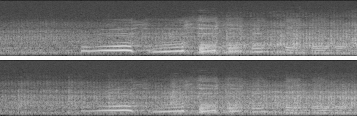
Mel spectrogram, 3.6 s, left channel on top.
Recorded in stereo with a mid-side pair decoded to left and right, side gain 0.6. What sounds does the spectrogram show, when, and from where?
0.8 s laughter: 45° left, 1.2 m; by 3.5 s 5° left, 4 m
